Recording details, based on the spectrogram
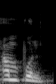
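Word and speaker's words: Amphan: इसको प्रोनाउंस करते हैं अम्पुन।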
